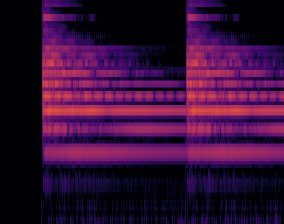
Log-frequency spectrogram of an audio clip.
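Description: A bell-like chime struck twice as an intro sting, first about half a second in and again about two seconds later, each strike ringing on and slowly fading.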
